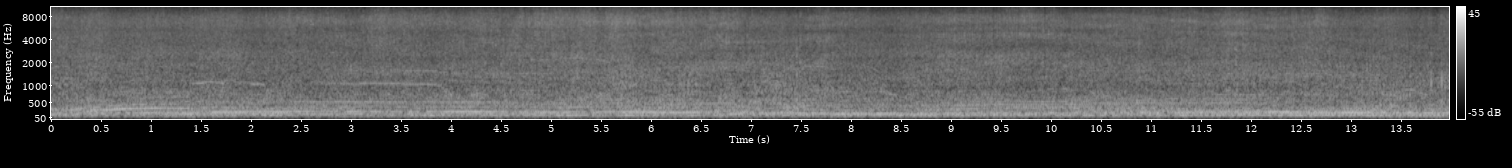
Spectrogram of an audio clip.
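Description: Several demolition derby cars' engines running and revving together, a dense steady engine noise whose pitch keeps rising and falling.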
